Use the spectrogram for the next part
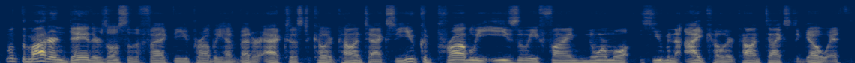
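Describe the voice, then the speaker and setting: A man's voice: fairly low pitch, fairly quick, hardly any pauses, a bit bright, no echo. A man co-hosting a read-aloud podcast, mixing book narration with casual, irreverent joking. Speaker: podcast co-host reading a novel aloud with commentary.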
